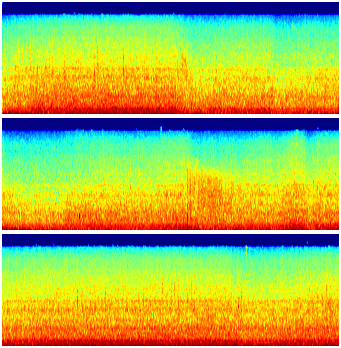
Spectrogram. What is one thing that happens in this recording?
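A tank engine rumbles steadily as the tank drives over the ground.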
